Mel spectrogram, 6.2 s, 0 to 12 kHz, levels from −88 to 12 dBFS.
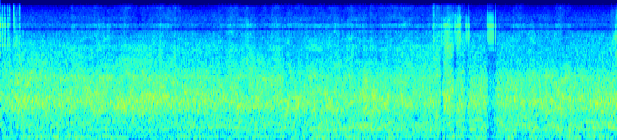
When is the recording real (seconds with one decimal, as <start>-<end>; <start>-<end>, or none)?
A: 0.0-0.7; 1.8-2.2; 4.6-5.1; 5.7-6.2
